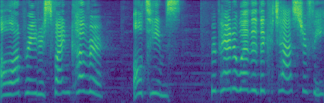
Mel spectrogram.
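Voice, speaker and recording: A woman's put-on character voice at an extremely high pitch, a fairly quick pace, and faint music in the background. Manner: urgent, commanding.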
